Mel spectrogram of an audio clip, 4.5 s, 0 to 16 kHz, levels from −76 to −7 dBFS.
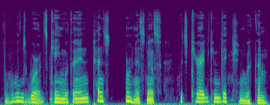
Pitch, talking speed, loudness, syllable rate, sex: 115 Hz, 175 wpm, -18 LUFS, 5.5 syllables/s, male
